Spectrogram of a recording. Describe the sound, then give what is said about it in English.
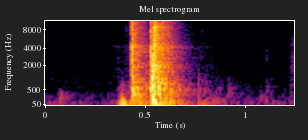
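A door swings shut with a solid thud followed by a quick latch click, then a brief fading rattle before quiet returns. No one speaks. “Please, shut the door and have a seat.”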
